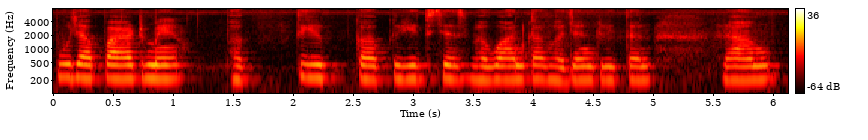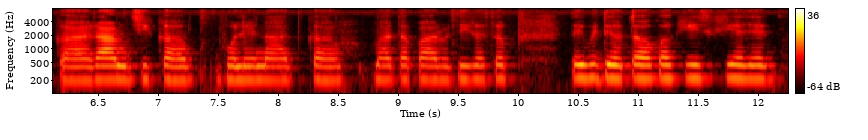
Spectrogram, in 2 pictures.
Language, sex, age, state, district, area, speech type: Hindi, female, 18-30, Uttar Pradesh, Ghazipur, rural, spontaneous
